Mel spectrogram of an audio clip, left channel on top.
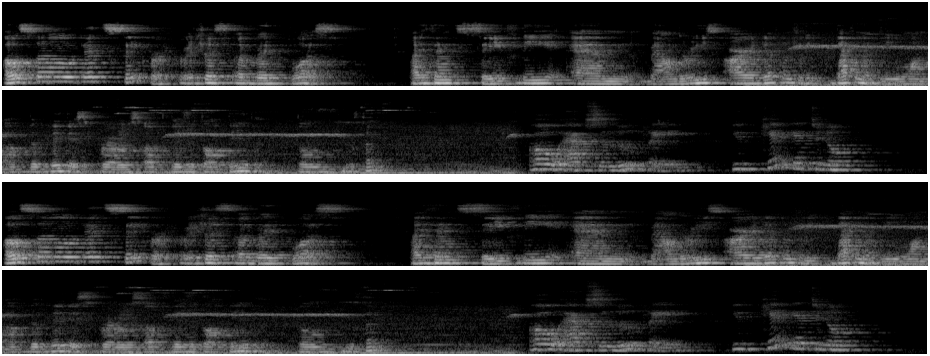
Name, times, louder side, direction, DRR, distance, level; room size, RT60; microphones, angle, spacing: voice 1, 0.0-3.4 4.1-11.9 12.2-13.1, left 2 dB, 65° left, 1 dB, 0.9 m, -29 dB
sound 1, 7.4-14.4, left 1 dB, 80° left, 1.4 m, -40 dB
voice 2, 14.5-16.1 16.6-17.6, left 1 dB, 5° left, -7 dB, 2.8 m, -35 dB
12.0 x 6.6 x 3.4 m, 1.0 s
head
